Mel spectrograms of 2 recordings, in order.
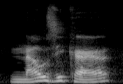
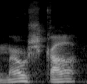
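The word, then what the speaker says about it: Nausicaä: É, existe mais de uma maneira correta de se pronunciar esse nome. Por quê? é um nome grego falado em um anime japonês e a gente lê a maneira como se escreve ele no português.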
